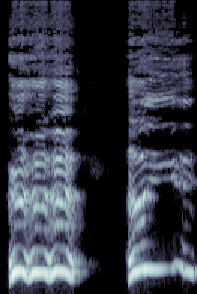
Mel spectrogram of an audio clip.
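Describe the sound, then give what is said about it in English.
A voice imitates the guttural screams of SpongeBob and Patrick from the SpongeBob cartoon, in two drawn-out, wavering bursts separated by a short pause, loud, with no other sounds. “And every time he takes a huge breath and is about to play, we just hear these guttural screams from SpongeBob and Patrick.”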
